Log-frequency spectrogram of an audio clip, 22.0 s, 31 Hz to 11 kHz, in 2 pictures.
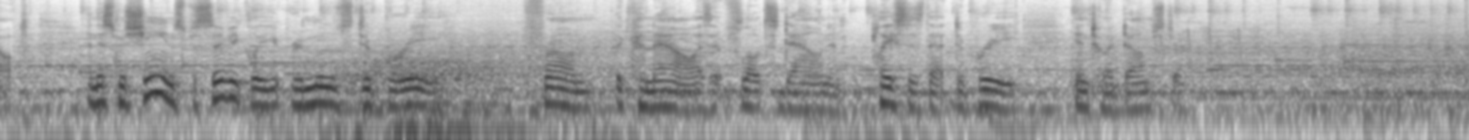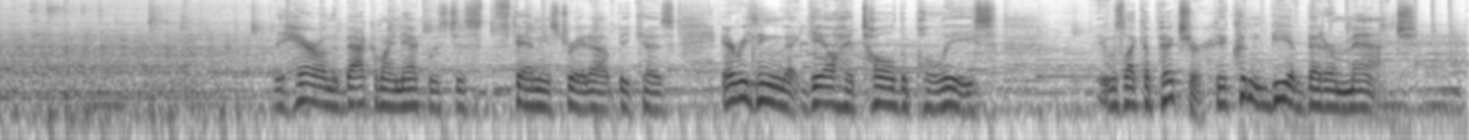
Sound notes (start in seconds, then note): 9.1 rolling machine whirring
